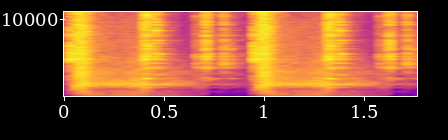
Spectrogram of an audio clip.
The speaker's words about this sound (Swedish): Det var vinkelväxeln som hade havererat. Som sagt. Varje varv på kardanen smällde som ett mindre pistolskott.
